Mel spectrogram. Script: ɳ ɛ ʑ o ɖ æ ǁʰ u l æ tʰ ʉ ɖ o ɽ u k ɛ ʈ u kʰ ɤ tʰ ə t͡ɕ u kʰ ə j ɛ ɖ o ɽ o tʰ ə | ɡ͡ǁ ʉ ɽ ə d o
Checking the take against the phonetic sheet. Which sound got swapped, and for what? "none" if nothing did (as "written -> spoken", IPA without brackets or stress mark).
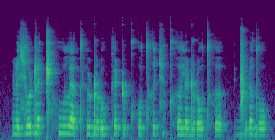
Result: ɤ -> o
